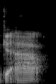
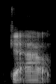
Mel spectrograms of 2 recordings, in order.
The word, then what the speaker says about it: get out: So she's not saying out, she's saying get out. Get out. So she's really heavily pronouncing that got glottle stop there.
